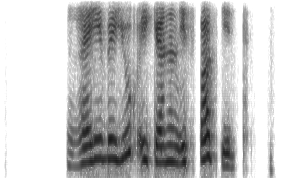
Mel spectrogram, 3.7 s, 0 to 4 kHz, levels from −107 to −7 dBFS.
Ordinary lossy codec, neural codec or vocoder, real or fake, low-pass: Opus, 32 kbps; vocoder, 22.05 kHz, 80 mel bands, Vocos; fake; 3.6 kHz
